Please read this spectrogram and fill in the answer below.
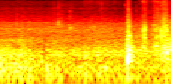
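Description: Steady low background rumble, then a single sharp click near the end as the Opel Mokka X's tailgate release under the number plate is pressed.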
